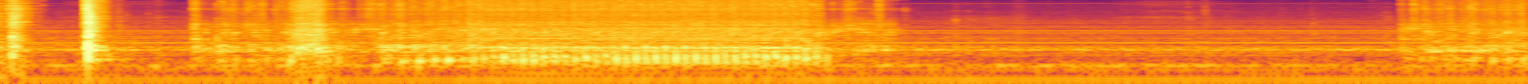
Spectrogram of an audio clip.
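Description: Sewing machine stitching a seam along a batting-quilted fabric strip at a short stitch length. It runs steadily for about three seconds, stops, and starts up again near the end. Two sharp clicks come just before the first run.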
